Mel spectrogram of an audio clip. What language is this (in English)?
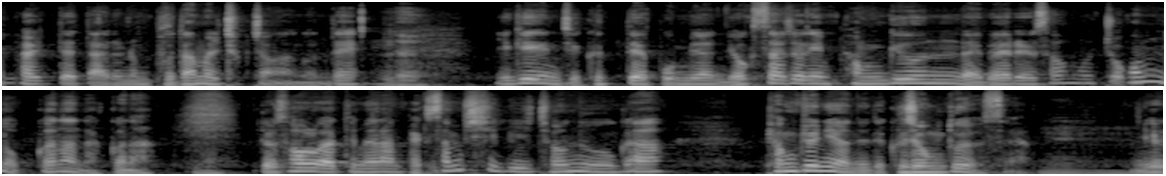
Korean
